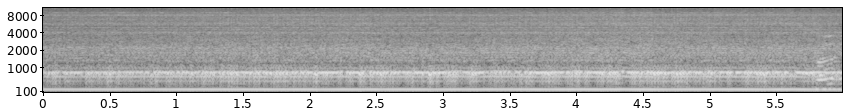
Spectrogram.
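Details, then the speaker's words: Small RC nitro engine received from a subscriber, throttle set high to keep revs up: high, steady buzzing drone held at constant revs without sagging or cutting out; running cleanly after earlier rough runs. "running nicely now now as I said because I don't a piss off my neighbors starting to get a bit late"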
